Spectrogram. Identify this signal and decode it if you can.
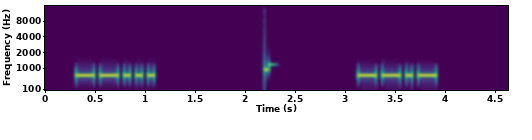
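Morse code, heard as a keyed tone, about 20 wpm, 700 Hz. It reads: 7 Q
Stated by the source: Single letter and number Morse drill at 20 wpm, from N4LCD.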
